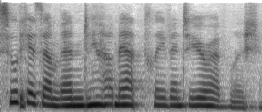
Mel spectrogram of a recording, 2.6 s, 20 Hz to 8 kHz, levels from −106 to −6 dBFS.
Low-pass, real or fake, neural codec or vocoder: 7.2 kHz; fake; codec, 16 kHz, 1 kbps, FunCodec, trained on LibriTTS, 50 frames a second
